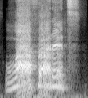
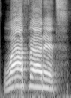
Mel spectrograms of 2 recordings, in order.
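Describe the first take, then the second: First: Loud, slow, each word "Laugh at it" stretched; drawn-out mock demand. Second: Loud sarcastic demand, Laugh hit hard; mock command. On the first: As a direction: drag it out like a parody. Repeat, slower and harder. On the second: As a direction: order the viewer to laugh, mockingly.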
